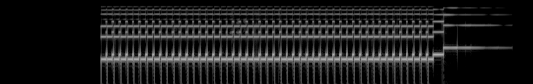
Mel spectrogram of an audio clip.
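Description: A rapid electronic beeping ticks steadily as a counter rolls up.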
